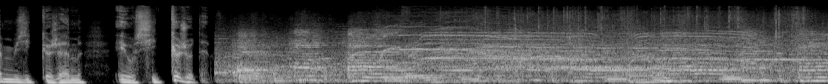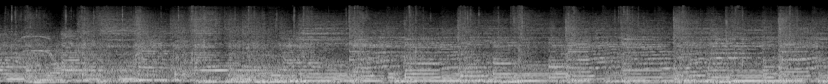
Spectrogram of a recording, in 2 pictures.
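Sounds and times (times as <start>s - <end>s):
speech: 0.0s - 3.8s
concert audience cheering at the Palais d'Hiver in Lyon: 2.2s - 16.5s.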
